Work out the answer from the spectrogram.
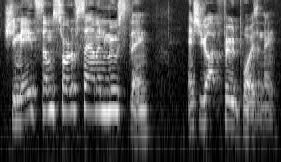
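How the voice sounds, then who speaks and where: A man reading a teen novel aloud in an animated way, now and then stumbling over words. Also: fairly high pitch, moderate pace. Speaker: amateur book reader.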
